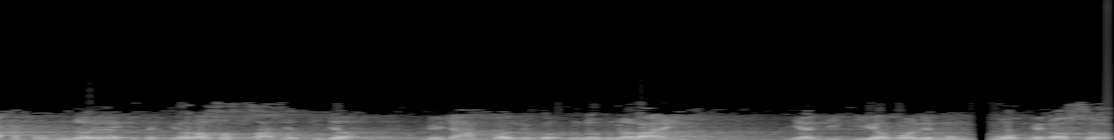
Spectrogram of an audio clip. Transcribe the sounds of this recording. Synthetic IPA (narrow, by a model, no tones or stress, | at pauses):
at̪apʊnbəndəjaŋkit̪akijadosəbəsad͡ʒat̪idaʔ | did͡ʒaɡad͡ʒuɡaʔbəndəbəndalaɪn | jaŋdikiəbolɛhmə̃mbəbuahkadosə̰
